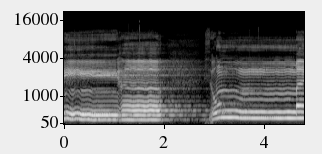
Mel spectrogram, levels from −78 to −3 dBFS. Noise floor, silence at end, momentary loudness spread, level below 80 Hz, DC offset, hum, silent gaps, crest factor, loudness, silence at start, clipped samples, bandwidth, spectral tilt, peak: -40 dBFS; 0 s; 15 LU; -66 dBFS; under 0.1%; none; none; 14 dB; -18 LUFS; 0 s; under 0.1%; 11.5 kHz; -6 dB/octave; -4 dBFS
